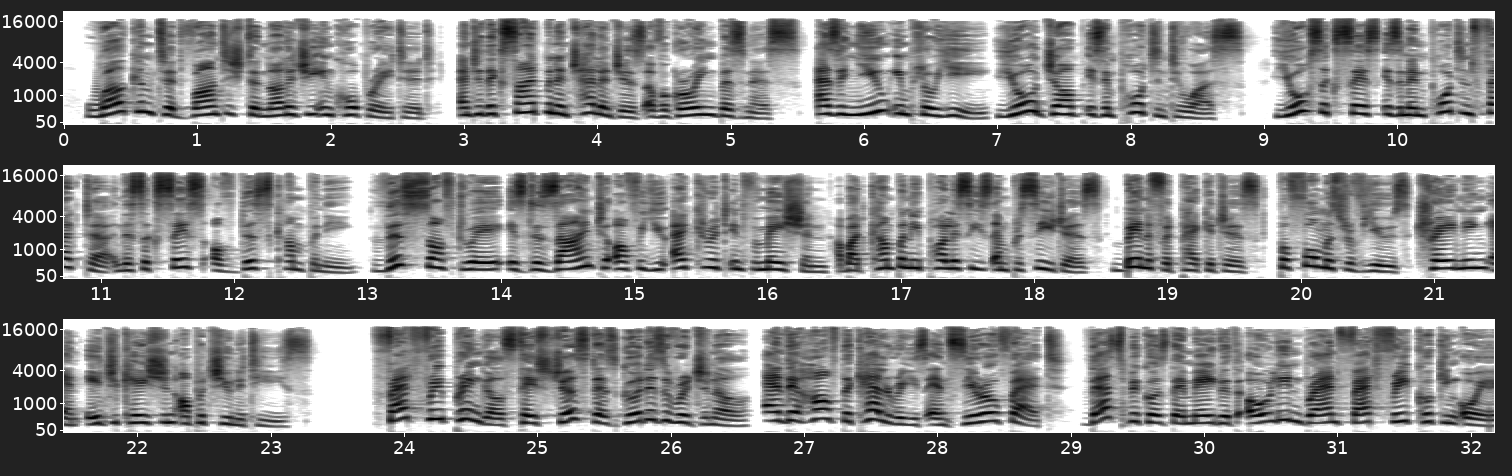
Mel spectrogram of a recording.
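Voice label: Xhosa English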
